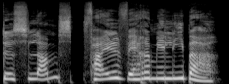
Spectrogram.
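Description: A man voicing a frightened young actress who speaks in a high, stammering, theatrical way, with a husky tone. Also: slow, no echo, clean studio sound. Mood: trembling wistful. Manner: high, stammering, grand stage delivery.

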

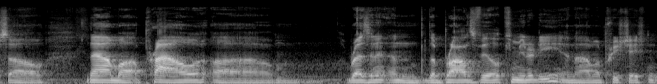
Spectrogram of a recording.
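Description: A man in his forties whose first language is Yoruba, raised in Chicago, chatting as a podcast guest in a lively, joking way with many fillers. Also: low voice. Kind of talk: casual chat. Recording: echoey room with faint noise.

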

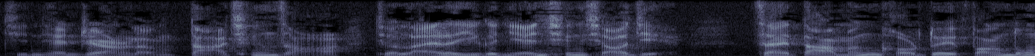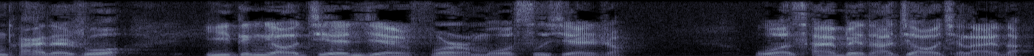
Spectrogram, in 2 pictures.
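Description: An actor playing a calm, good-humoured detective in a Chinese radio drama, speaking politely and deliberately with a teasing streak. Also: male voice, fairly low pitch. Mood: amused, explaining.

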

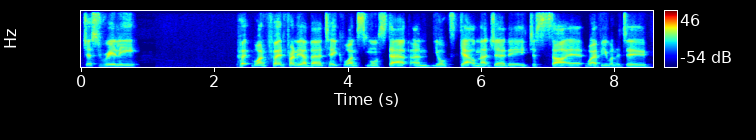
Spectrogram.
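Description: Man, guest, earnest and encouraging, medium pitch, conversational. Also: steady tone, moderate pace, a bit bright. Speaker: interview guest. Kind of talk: candid conversational interview.

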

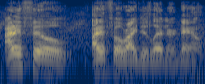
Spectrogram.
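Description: A man's voice: lowish voice, expressive, a little fast, sharp tone, slight background noise. A young man co-hosting a podcast, telling a story in a laid-back, profane way and chuckling as he goes. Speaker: podcast co-host.

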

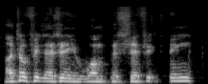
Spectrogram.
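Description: A man's voice: mid-range voice, steady tone, quick pace. A man from Britain talking casually on a podcast in a plain-spoken, colloquial way. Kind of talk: casual chat.

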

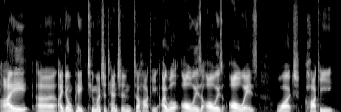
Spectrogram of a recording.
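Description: Laid-back young Canadian man, clear voice. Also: mid-range voice, a little slow. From Alberta, Canada. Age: young adult. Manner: relaxed, laughs easily, frequent ums and restarts. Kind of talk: casual conversation.

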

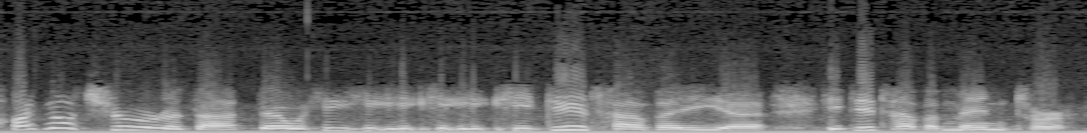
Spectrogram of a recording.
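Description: A man from Ireland with a Dublin accent, a guest on a radio chat show, talking haltingly with many restarts. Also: high voice, big pitch swings, muffled recording, slight background noise. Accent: Dublin Irish.

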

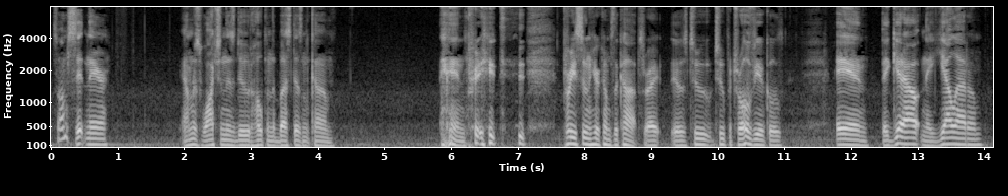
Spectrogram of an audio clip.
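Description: A man's voice: on the low side, measured pace, pauses often. Casual, crude-talking male podcaster. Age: late 20s to early 30s. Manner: crude, swearing, amused by own stories. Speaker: podcast host. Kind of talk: casual anecdotal storytelling to listeners.

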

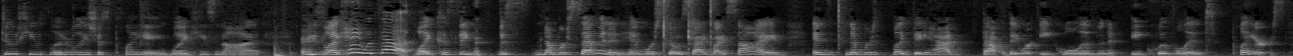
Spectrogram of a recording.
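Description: A woman hosting a podcast, telling stories in a casual, animated way and acting out the people in them. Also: a little high, measured pace, slight background noise. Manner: animated storytelling, acts out kids' voices. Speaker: podcast host. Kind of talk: casual chat. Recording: echoey room.

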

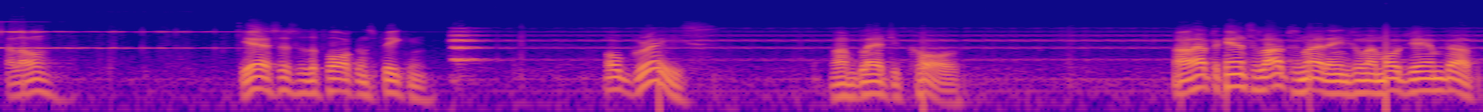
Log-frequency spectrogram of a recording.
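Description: An actor playing a wry, unflappable private detective in 1950s radio style, tossing off wisecracks. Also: male voice, fairly low pitch, expressive, moderate pace, pauses often, close to an everyday voice. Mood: breezy, put out. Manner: wisecracking, calls women "Angel". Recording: dull 1950s radio recording, faint noise.

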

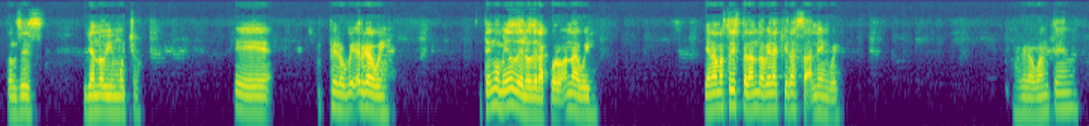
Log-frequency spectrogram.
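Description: A man's voice: medium pitch, fairly even intonation, a little slow, long pauses, a little mellow, dry recording. A man with a Mexican accent streaming, chatting casually with viewers in slangy, profane speech. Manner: slangy, profane, reads and answers chat. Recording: dull lo-fi dry sound.

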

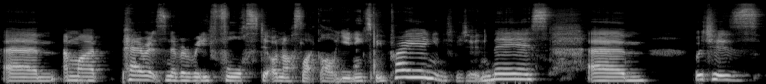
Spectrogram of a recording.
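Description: A woman, a podcast guest, speaks reflectively and hesitantly, with many pauses and fillers. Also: fairly low pitch, lively intonation. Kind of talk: reflective personal interview.

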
